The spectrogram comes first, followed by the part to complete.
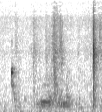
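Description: A bird's low cooing call around the middle, like a pigeon or dove, and a sharp click just before the end.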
